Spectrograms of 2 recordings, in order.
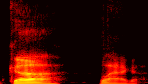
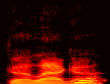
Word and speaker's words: Galaga: Gulaga.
